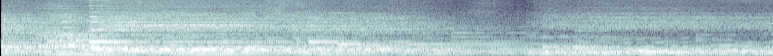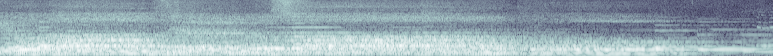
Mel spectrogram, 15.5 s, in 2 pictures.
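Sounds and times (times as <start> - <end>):
male choir singing: 0.0 - 14.7.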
